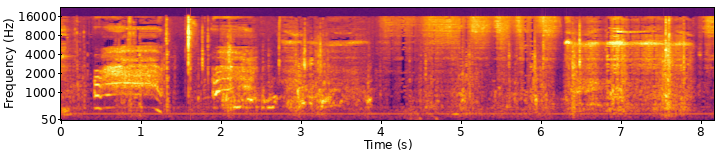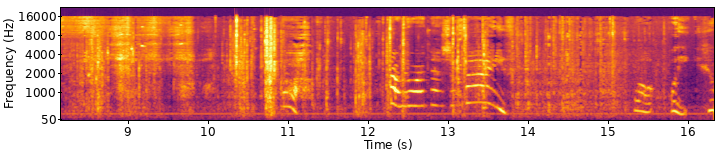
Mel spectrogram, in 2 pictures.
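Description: A person's wordless vocal sounds, rising and falling in pitch, mixed with scattered clicks and knocks from toy trains and plastic pieces being handled. A steady low hum runs underneath.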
